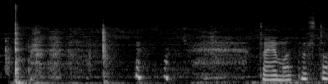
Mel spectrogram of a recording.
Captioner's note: laughs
